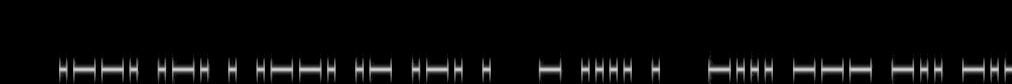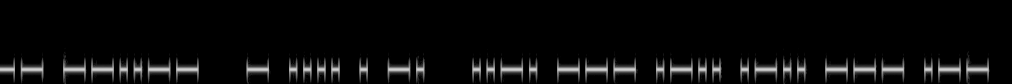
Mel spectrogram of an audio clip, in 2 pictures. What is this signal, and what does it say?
Morse code, heard as a keyed tone, about 17 wpm, 700 Hz. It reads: PREPARE THE BODY, THEN FOLLOW
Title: Sentences from Top 1000 Words - Review Part 6 - 17wpm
